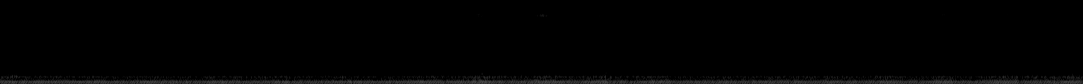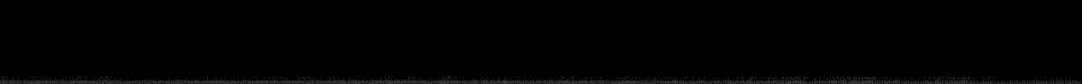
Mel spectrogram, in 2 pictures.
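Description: A razor blade scrapes against stubble in short, crisp strokes.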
